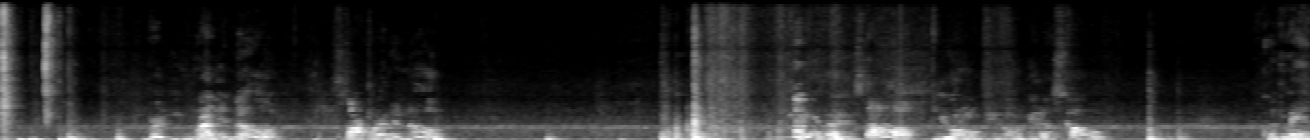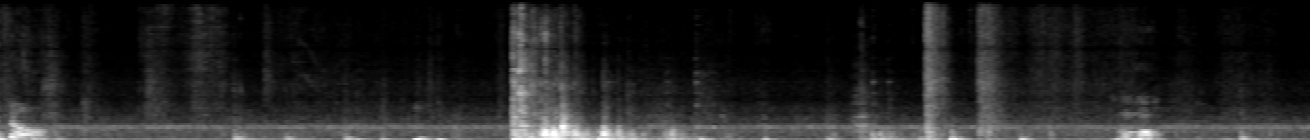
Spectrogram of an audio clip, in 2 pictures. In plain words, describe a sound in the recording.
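Young boys talk and shout with animation.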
